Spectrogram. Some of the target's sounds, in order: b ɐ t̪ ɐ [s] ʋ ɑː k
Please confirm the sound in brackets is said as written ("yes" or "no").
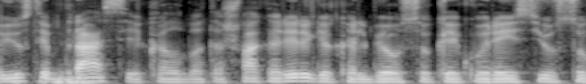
no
